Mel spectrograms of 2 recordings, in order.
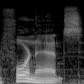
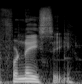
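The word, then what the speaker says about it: Fornace: Studios Studio lead's name his name is not forance it's fori I'm fory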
